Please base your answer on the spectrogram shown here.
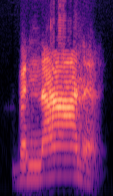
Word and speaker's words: banana: has the schwa sound banana has the schwa sound for the first a and the schwa sound for the third or the last a in fact only the second syllable is stretched so you have banana banana so the first and the last is car on stress and they have the schwa sound miracle miracle only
